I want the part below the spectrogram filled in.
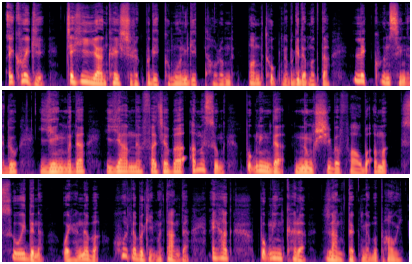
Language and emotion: Manipuri, fearful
